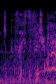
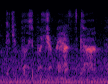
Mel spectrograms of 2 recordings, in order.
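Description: First: High whispered request, laughing. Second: Soft whispered request. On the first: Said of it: "when you do the whisper voice". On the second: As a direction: whisper it politely. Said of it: "the lady that was on there said". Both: Retold or imitated.

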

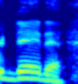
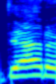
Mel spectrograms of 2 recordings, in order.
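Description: First: "data" with a long a, DAY-tuh; long-a pronunciation. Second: "data" with a short a, DAT-uh; short-a pronunciation. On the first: Host offering the other way to say it, "data" as DAY-tuh. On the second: Host wondering aloud which way to say it, "data" as DAT-uh. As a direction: say "data" as DAT-uh, first vowel as in cat. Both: Shown as a demonstration. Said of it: "is it data or data?".

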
